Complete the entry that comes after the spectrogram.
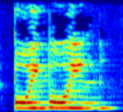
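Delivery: high, loud boing; a frog calling out. A narrator's reading. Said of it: "Og sounded".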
